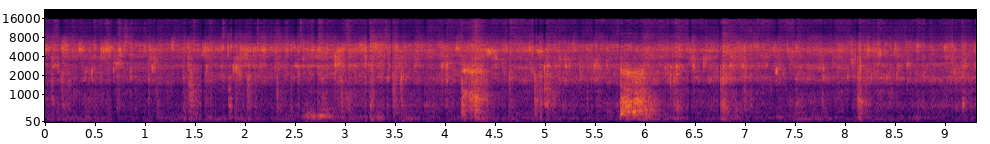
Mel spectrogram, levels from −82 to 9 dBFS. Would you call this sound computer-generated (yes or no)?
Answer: yes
